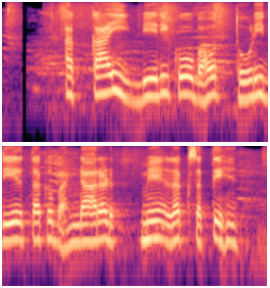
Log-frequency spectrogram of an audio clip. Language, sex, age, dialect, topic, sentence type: Hindi, male, 25-30, Kanauji Braj Bhasha, agriculture, statement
